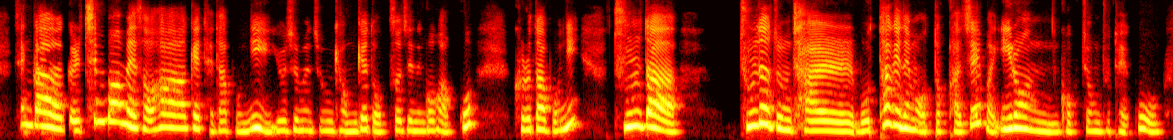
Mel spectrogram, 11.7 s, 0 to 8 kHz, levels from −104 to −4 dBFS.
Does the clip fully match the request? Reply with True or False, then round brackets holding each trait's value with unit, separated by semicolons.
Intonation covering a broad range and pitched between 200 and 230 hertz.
True (5.7 semitones; 215 Hz)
